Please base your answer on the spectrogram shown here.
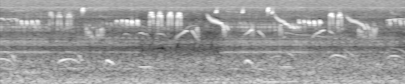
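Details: Singing male Siberian rubythroat near a cycling road: busy, complex song mixing rapid clipped triplet notes, downslurred whistles and lower arched phrases, continuous throughout over low background noise.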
